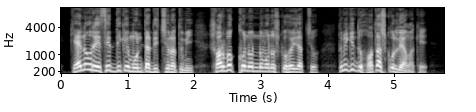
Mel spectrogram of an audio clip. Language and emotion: Bengali, angry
